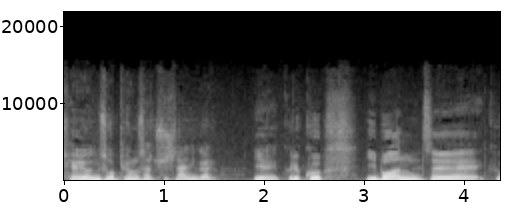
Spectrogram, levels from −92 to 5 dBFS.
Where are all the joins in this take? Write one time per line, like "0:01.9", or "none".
0:03.0

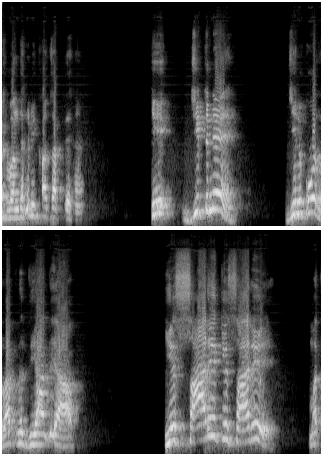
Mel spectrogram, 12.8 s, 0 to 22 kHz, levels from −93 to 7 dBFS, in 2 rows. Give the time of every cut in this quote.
none

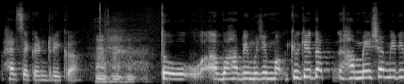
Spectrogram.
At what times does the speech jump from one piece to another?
none

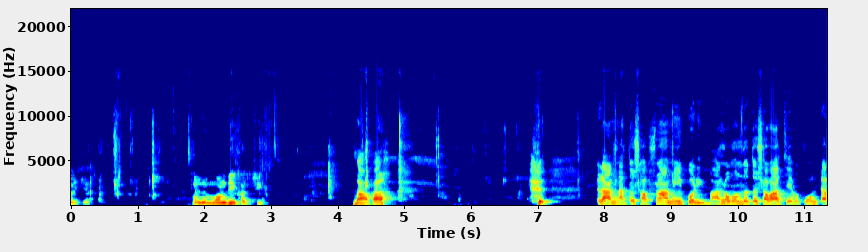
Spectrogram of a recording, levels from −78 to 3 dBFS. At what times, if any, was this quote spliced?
none

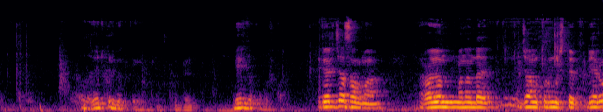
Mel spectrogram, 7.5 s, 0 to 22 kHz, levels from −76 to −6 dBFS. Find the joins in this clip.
0:04.0

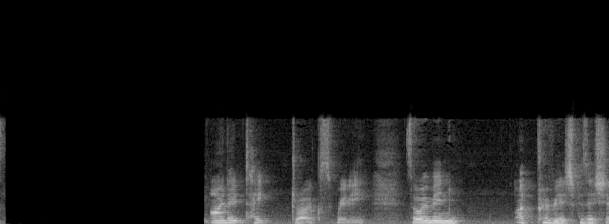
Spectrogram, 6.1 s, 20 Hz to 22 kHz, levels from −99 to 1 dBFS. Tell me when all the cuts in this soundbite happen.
0:02.5

